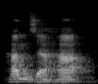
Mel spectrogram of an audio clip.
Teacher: Adnal halq, yang paling dekat ke arah paru-paru. Ini bagian bawah.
